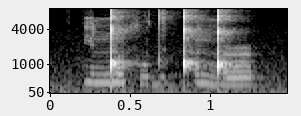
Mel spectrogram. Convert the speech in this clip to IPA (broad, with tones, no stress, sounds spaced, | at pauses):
pʲ əː˥ ŋ͡ǃ ə̃˥ sʷ ə˞˩ d ə˩ ǃʼ ə̃˥ ŋ͡ǃ ə˞˩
